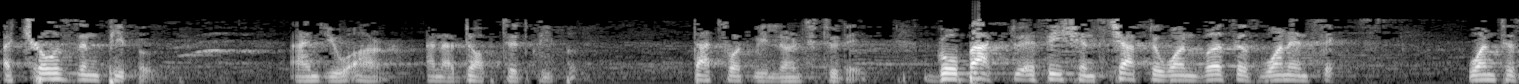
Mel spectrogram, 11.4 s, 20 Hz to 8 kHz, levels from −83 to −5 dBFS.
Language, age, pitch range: English, 50-69, 135-185 Hz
